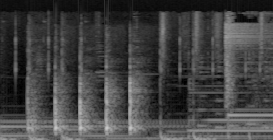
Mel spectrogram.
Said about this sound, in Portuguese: Dirigiu-se, pois, para a casa luxuosa e bateu na porta.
